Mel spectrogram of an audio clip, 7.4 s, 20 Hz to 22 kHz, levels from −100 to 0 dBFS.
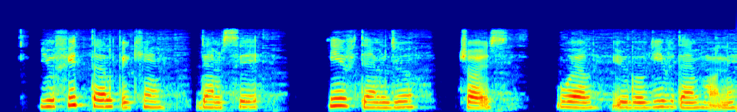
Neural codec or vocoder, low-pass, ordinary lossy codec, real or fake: codec, 16 kHz, 16 kbps, FreqCodec, larger model; none; none; fake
